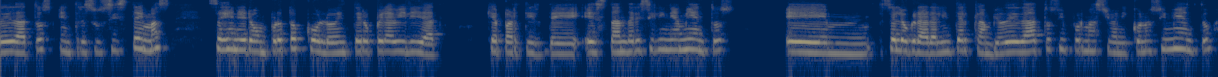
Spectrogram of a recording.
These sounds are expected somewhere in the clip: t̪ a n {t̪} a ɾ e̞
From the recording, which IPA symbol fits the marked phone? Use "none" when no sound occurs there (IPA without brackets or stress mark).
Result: d̪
